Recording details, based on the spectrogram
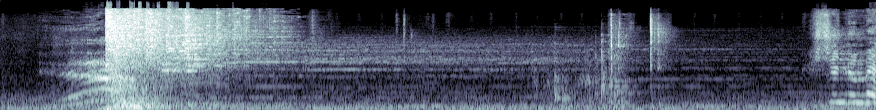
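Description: Glass shatters loudly in The Wolf Among Us video game as things get smashed, one big crash near the start followed by scattered smaller clinks and debris under low background noise.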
